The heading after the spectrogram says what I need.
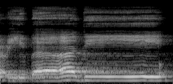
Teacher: یا مدہ ہے تو کھینچ کر رکیں گے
